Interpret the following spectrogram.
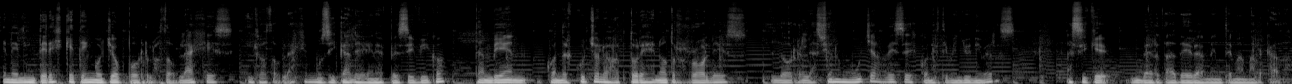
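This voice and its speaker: Very deep, dark-voiced man narrating. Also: steady tone, normal speed, soft background music. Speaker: video narrator. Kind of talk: scripted explainer narration.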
